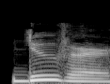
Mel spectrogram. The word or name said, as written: doover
